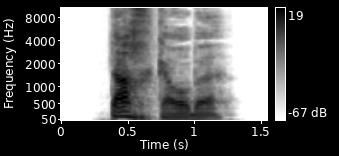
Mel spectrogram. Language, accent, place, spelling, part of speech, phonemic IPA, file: German, Germany, Berlin, Dachgaube, noun, /ˈdaχˌɡaʊ̯bə/, De-Dachgaube.ogg
- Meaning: dormer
